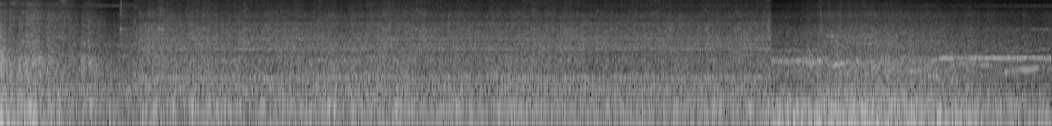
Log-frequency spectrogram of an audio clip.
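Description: Tennessee Tornado, a steel looping roller coaster, with its train running along the tubular track in a continuous rumble. A steady hum runs from about a second in to nearly eight seconds, and a few wavering higher tones come near the end.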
